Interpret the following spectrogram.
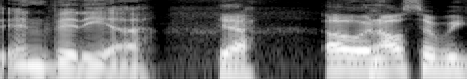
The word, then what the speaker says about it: Nvidia: Apparently it's NVIDIA.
